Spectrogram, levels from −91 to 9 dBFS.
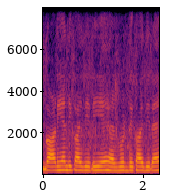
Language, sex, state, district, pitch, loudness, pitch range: Hindi, female, Bihar, Sitamarhi, 200 Hz, -17 LUFS, 200-205 Hz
